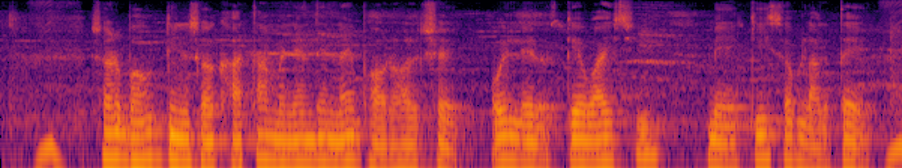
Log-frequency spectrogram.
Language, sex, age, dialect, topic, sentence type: Maithili, male, 18-24, Southern/Standard, banking, question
